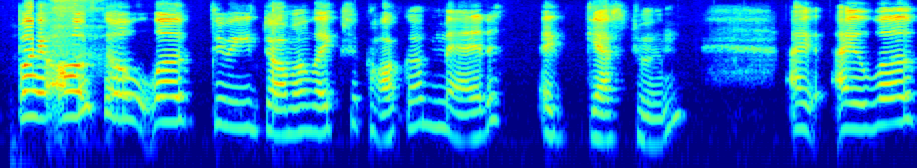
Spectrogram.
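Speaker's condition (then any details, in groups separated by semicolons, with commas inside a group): Down syndrome; lifelong, walked later than other children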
